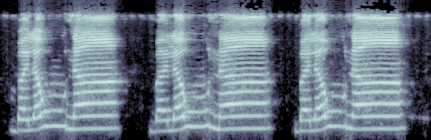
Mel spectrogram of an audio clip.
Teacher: जैसे हमने बनाऊ हा में हा को खींचा है, वैसे ही बलाऊ ना में नून अलिफ जबर ना को खींचेंगे। और कितना खींचेंगे, दो हरकात के बराबर, या हम कह सकते हैं एक अलिफ की बराबर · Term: अलिफ मद्दा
